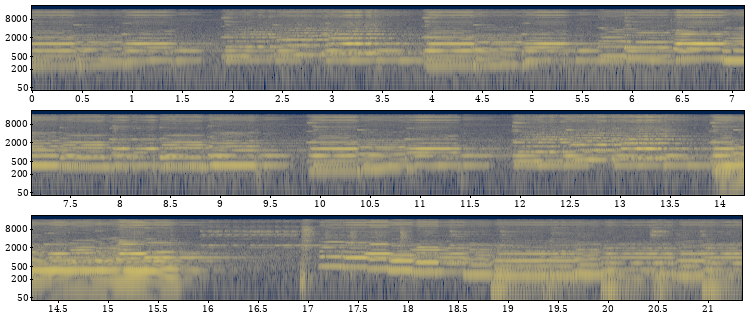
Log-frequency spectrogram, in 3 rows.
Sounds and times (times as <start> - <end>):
Tender music: 0.0 - 21.3.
